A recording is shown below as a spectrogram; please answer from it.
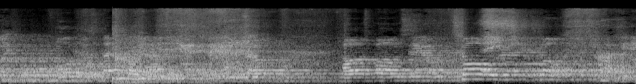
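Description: Indistinct men's voices in a gym room, with no clear words.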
